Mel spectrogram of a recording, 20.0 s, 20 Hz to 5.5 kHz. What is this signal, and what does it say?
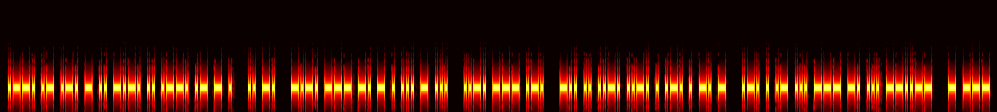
Morse code, heard as a keyed tone, about 25 wpm, 600 Hz. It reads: PARTICIPATE IN CONTESTS FOR DIFFERENT REASONS, TO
